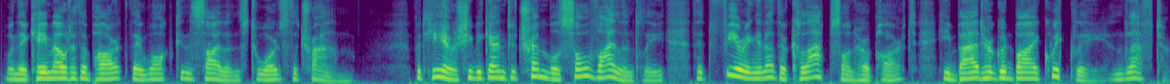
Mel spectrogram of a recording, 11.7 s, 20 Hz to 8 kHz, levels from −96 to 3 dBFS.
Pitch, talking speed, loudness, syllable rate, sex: 150 Hz, 195 wpm, -19 LUFS, 5.1 syllables/s, male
